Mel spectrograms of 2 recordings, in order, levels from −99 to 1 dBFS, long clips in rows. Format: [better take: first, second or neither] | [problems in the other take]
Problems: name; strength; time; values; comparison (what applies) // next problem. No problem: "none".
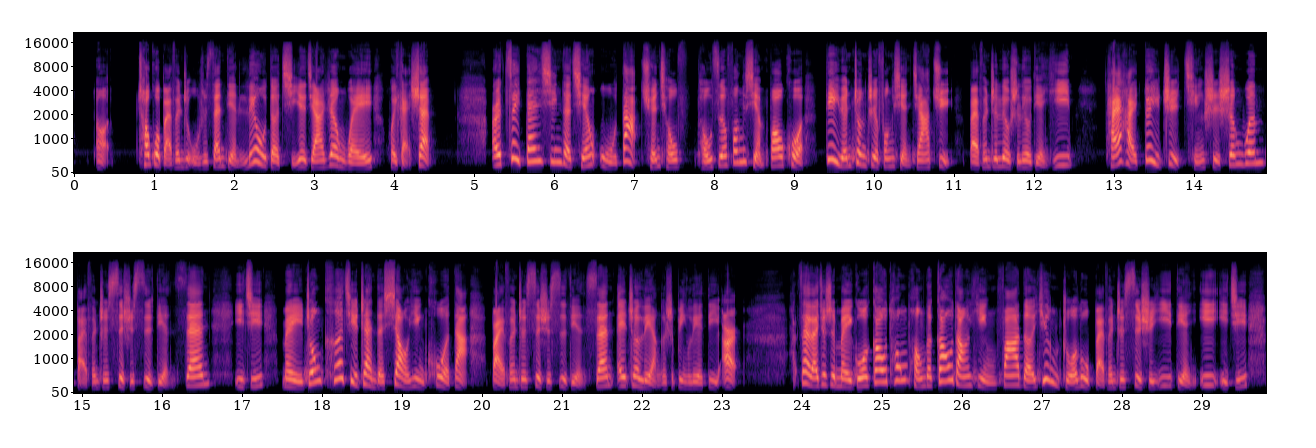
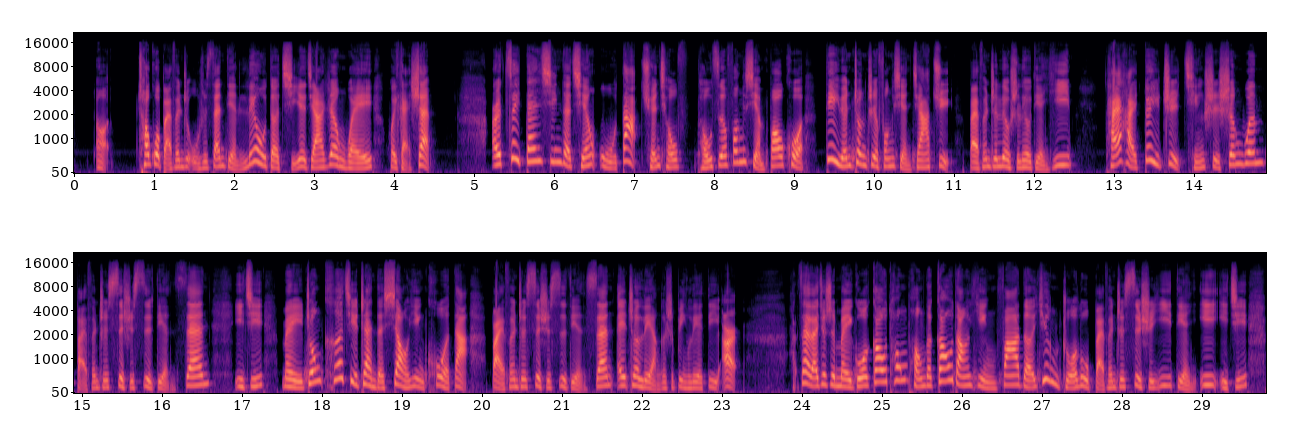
second | thin; very; fading below 350 Hz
